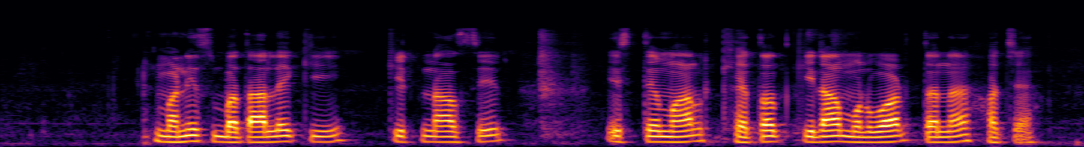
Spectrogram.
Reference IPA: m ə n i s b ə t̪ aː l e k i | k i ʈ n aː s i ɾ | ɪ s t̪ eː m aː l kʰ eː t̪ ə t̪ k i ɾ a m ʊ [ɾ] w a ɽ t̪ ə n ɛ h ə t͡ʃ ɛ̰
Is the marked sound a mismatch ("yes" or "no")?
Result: no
